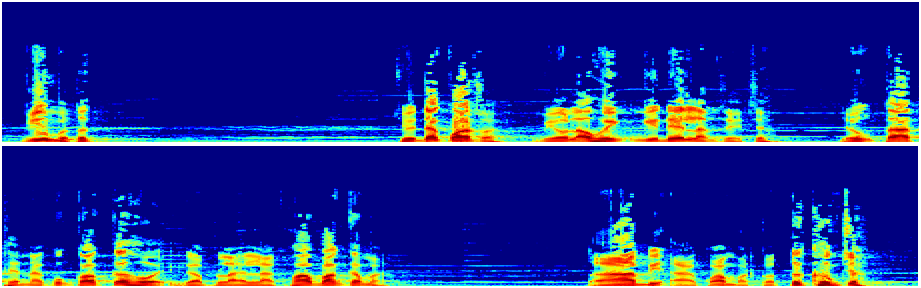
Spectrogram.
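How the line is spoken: Resentful old man. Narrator (Vietnamese): Lão hậm hực nói

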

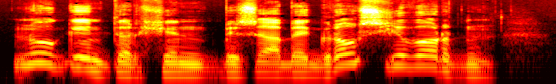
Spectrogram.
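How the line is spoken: Exclaiming. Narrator (German): ruft schließlich aus

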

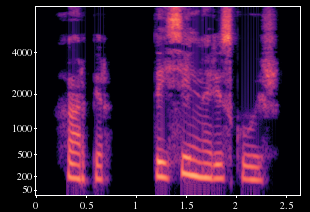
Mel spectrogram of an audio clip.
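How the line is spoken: Sad conclusion. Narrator (Russian): заключила она, печально посмотрев

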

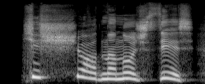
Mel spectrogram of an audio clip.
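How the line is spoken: Sudden cry. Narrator (Russian): вскрикнула мисс Клейторн

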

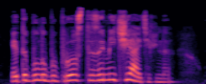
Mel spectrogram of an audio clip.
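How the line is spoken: Weary exhale. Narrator (Russian): устало выдохнула

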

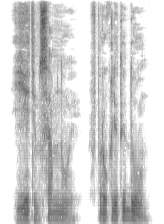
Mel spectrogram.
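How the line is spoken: Said quietly. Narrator (Russian): тихо проронил он

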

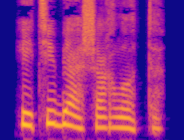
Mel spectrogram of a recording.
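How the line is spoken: Quiet reply. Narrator (Russian): тихо отозвался Люсьен

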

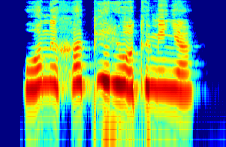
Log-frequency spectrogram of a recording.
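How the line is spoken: Sobbing, maternal distress. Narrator (Russian): Зарыдала я, остро осознав, что во мне проснулся материнский инстинкт

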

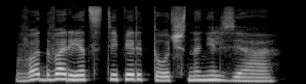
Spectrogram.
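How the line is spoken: Heavy sigh. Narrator (Russian): тяжело вздохнул Регандил

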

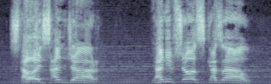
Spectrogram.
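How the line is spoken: Shouting after someone. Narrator (Russian): крикнул отец вдогонку сыну

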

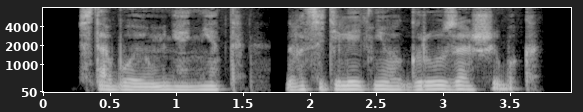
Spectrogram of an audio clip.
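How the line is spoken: Whisper. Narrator (Russian): прошептал Дерек

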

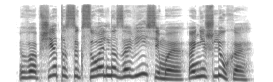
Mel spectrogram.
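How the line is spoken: Shouted after someone. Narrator (Russian): крикнула я ей вслед

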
